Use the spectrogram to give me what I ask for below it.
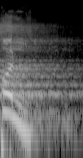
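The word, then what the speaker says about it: قُلْ: শব্দের অর্থ হচ্ছে বলুন কিন্তু আপনি যদি কফ এর মাখরাজটা ভুল করেন এবং কফ না বলে আপনি ছোট কাফ পড়েন এবং কুল না পড়ে আপনি কুল পড়েন বলেন যে কুলহু আল্লাহু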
